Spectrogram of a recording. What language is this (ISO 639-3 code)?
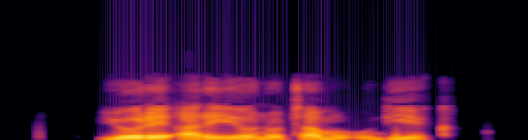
luo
